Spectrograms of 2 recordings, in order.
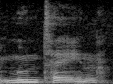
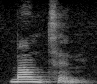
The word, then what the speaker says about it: mountain: t is silent castle mountain people often say moontain but the the ending is pronounced tin mountain interested notice that there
